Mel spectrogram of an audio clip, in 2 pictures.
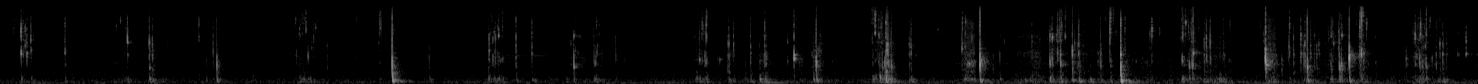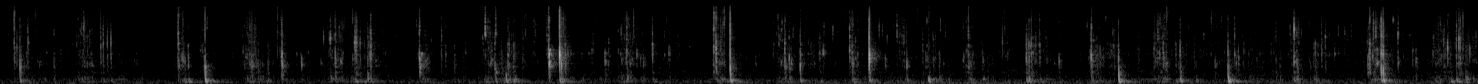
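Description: Hands pressing and poking clear slime in a plastic tub: wet, sticky clicks and pops, sparse at first and coming thick and fast from about seven seconds in.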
